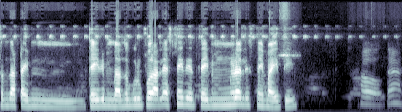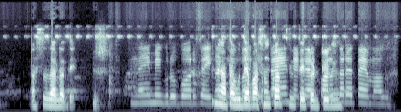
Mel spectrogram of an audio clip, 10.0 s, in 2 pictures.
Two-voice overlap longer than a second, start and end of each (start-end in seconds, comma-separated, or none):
7.8-9.3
